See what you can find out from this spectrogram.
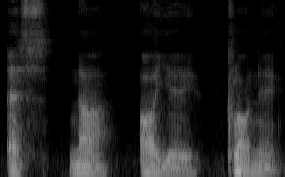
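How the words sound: It is spoken rhythmically in a neutral tone. "in a rhythmic and neutral tone"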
